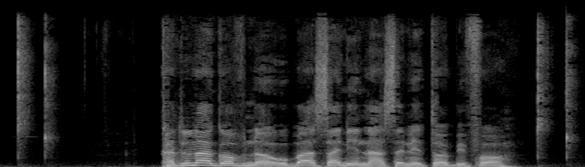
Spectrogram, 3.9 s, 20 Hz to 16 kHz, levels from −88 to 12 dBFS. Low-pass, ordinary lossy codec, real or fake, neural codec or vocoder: 14.4 kHz; AAC, 48 kbps; real; none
